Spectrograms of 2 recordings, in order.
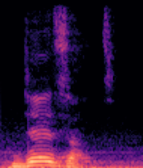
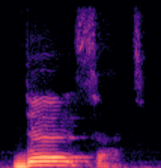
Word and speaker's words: desert: The one with one S is pronounced as desert. The stress is on the first syllable, desert.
